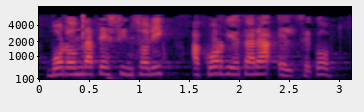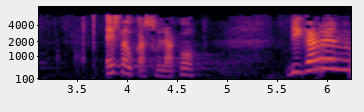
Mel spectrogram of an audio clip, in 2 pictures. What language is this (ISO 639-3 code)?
eus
